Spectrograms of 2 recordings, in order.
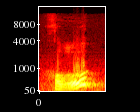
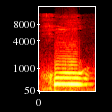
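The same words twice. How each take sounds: First: The pitch rises from mid to high. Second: The pitch stays high and level.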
